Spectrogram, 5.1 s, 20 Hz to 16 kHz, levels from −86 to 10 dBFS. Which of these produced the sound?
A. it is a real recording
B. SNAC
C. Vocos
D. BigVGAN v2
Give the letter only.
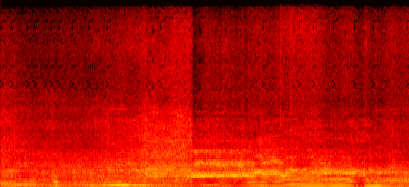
B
